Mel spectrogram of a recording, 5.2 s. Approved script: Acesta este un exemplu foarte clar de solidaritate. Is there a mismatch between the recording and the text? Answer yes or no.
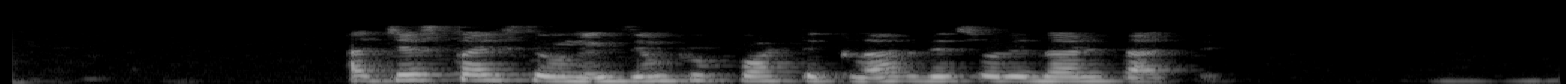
no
